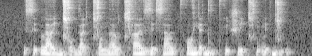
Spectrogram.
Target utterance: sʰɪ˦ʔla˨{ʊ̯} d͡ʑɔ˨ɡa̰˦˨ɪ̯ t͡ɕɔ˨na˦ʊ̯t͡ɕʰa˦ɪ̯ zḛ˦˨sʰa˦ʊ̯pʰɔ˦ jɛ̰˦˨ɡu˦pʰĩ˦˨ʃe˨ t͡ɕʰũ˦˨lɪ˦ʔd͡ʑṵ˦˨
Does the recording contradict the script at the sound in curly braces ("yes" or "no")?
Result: yes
